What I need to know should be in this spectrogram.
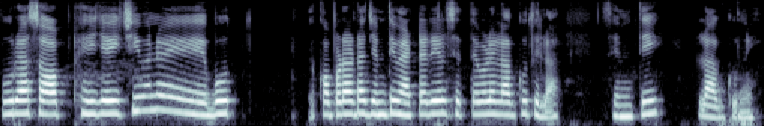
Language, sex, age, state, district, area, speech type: Odia, female, 30-45, Odisha, Kendrapara, urban, spontaneous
